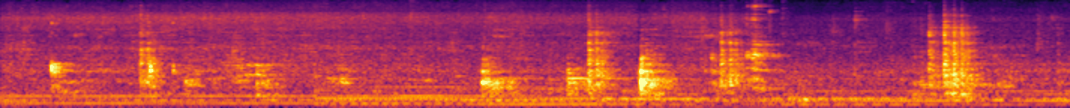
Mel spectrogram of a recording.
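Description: Turmeric frying in a pan for potato stuffing, with scattered sharp scrapes and clinks of a spoon stirring against the pan over a low, steady sizzle.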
